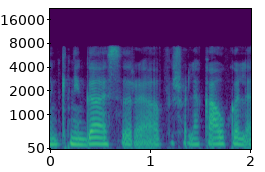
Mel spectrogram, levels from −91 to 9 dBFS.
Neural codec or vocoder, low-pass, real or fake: none; 7.2 kHz; real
